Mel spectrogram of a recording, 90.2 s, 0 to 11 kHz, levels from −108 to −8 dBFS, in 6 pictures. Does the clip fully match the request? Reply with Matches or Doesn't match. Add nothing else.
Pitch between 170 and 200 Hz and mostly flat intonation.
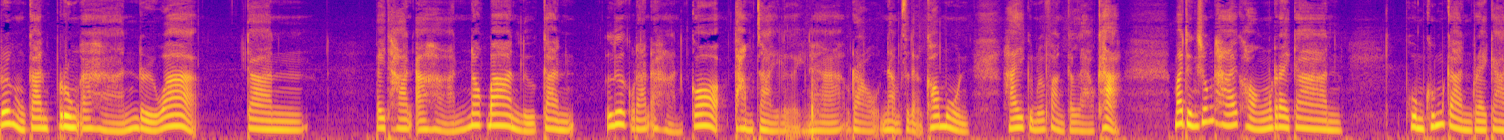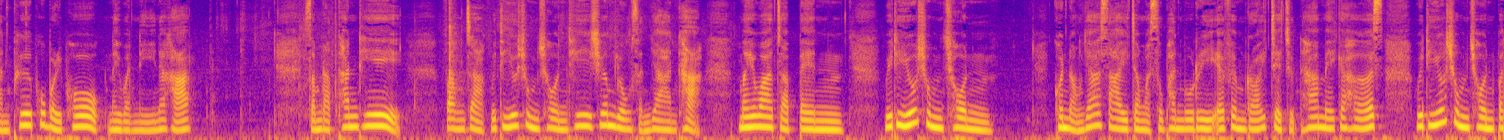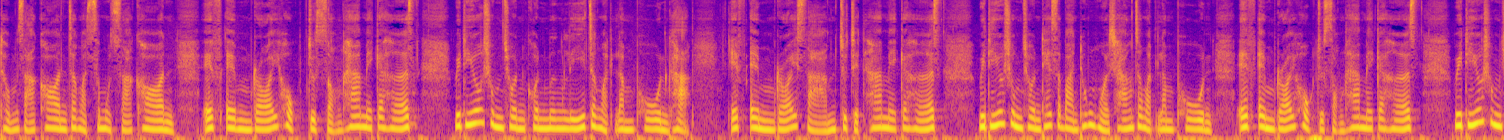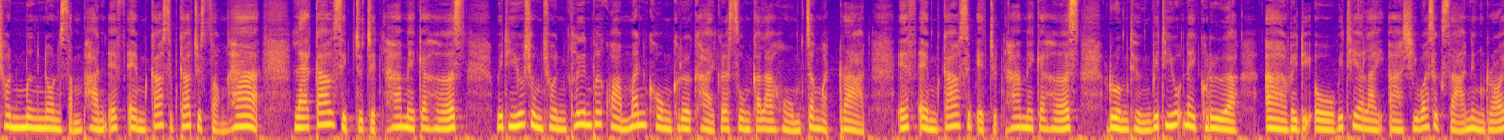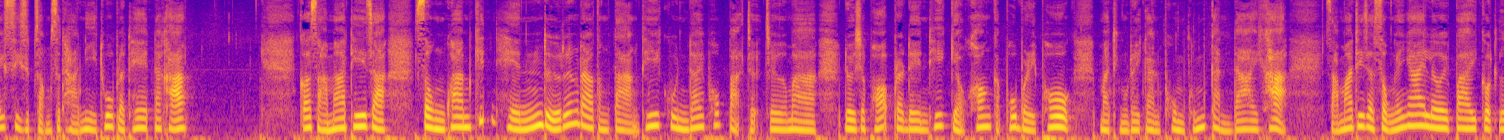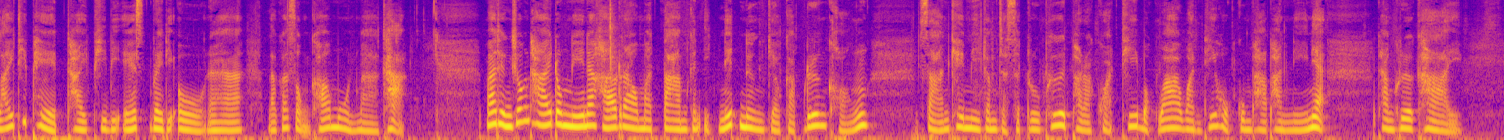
Doesn't match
